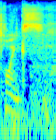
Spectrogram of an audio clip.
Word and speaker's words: Toinks: We're still yet to see some crazy 4-man ultimate from Twinks. I'm sure it's gonna come. Twinks or Twinks? How do you pronounce it? Toinks. Like the sound a pig makes.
